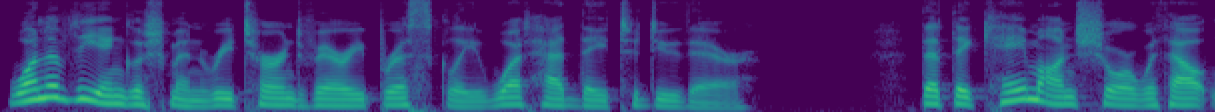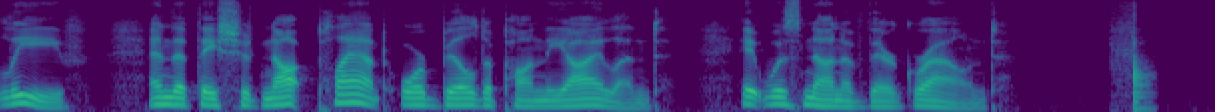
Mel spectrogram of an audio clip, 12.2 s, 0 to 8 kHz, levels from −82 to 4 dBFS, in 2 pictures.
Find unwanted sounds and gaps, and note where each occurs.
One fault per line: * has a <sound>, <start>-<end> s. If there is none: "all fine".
* has a thud, 11.6-11.9 s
